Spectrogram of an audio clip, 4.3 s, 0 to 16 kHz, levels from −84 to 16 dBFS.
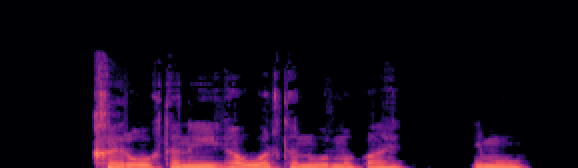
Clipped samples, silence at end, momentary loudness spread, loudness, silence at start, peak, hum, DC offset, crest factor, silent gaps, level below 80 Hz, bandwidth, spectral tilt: under 0.1%; 0.4 s; 6 LU; -16 LUFS; 0.7 s; 0 dBFS; none; under 0.1%; 16 dB; 3.25-3.53 s; -56 dBFS; 10 kHz; -7.5 dB/octave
